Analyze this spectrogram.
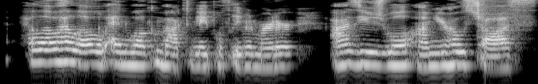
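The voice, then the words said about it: Hoarse, nearly lost voice. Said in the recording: “as you can tell, I have lost my voice over the weekend”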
